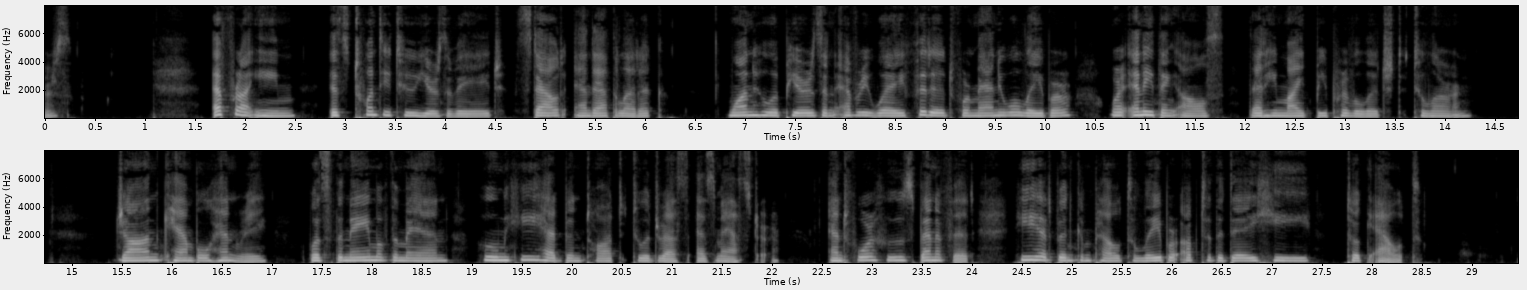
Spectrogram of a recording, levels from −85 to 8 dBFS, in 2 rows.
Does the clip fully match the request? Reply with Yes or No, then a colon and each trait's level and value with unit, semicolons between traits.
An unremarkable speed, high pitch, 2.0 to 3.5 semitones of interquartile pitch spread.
No: slow, 130 wpm; high, 195 Hz; average, 2.7 semitones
